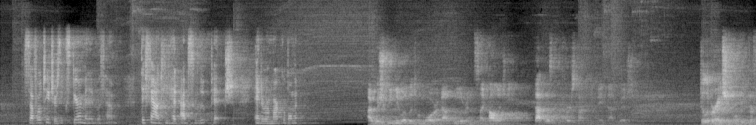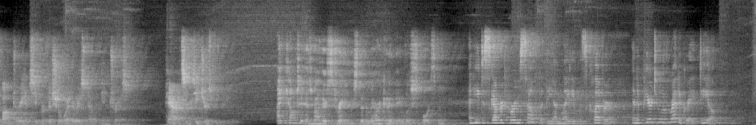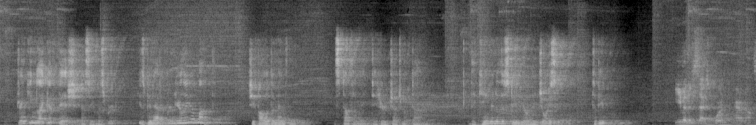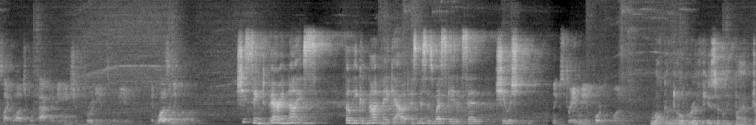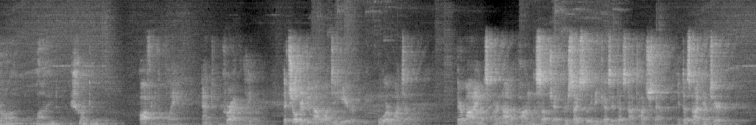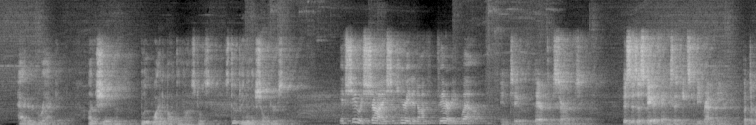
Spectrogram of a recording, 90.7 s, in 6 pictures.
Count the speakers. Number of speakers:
6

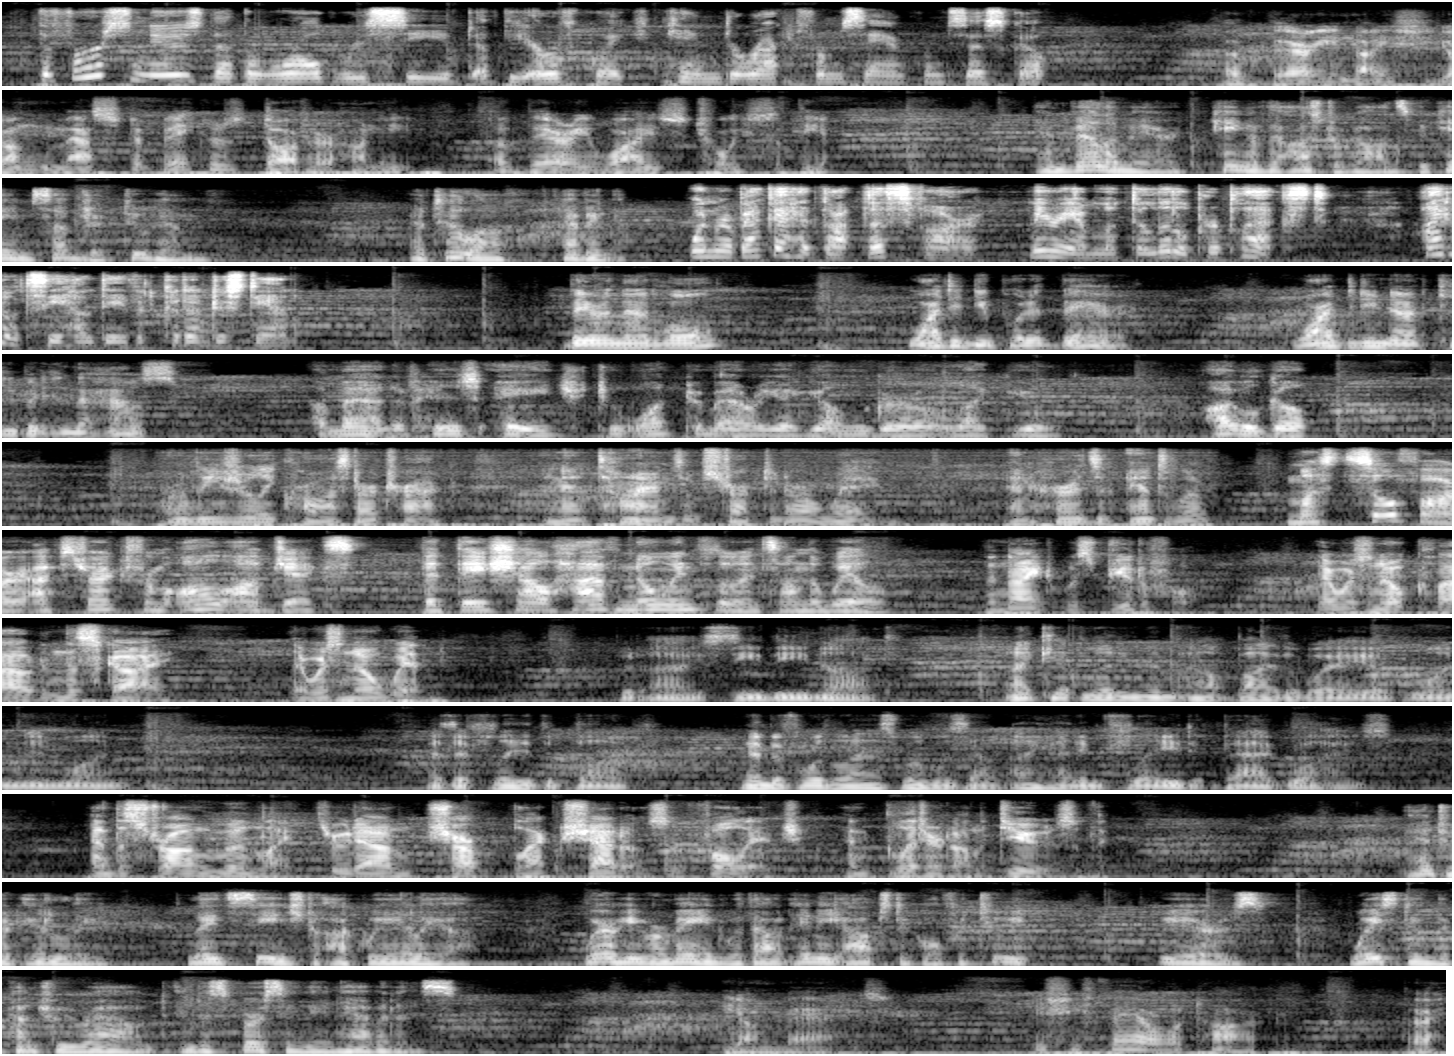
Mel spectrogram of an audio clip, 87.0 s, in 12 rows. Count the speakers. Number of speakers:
10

